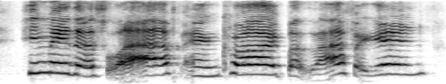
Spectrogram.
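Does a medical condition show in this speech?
Yes: ALS.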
